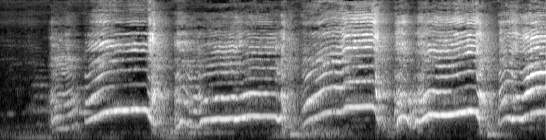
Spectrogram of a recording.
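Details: Puppy giving a series of drawn-out, high whining cries, each sliding upward and then dropping away, about five long wails with brief short yelps between them.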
